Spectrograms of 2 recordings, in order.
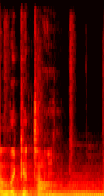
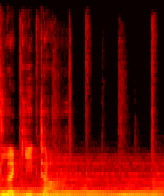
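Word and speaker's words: Lickitung: Yeah, lick tongue. It's not spelled like that. It's it's licky tongue.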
